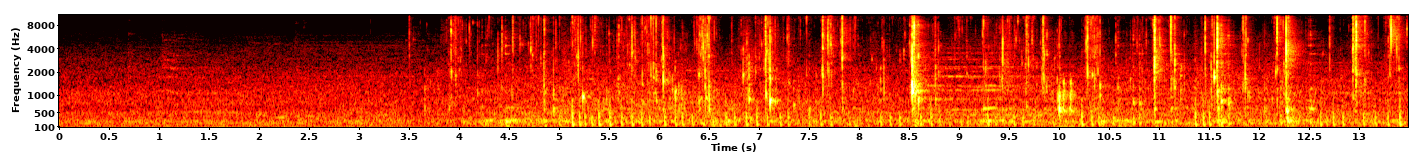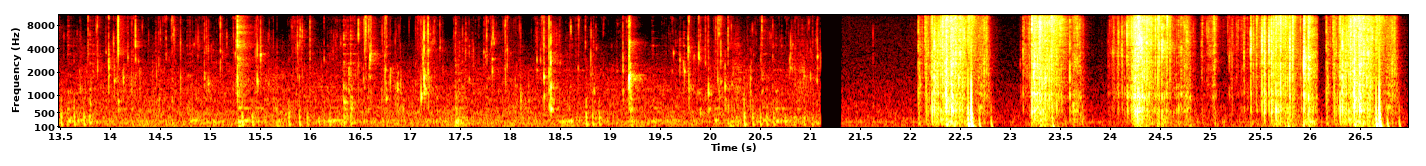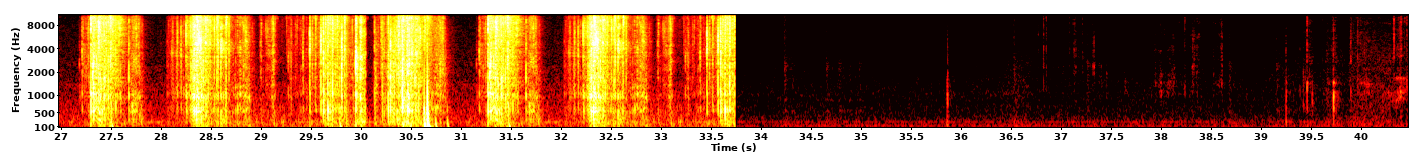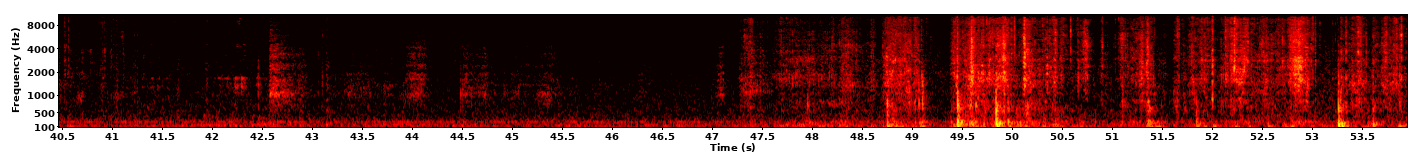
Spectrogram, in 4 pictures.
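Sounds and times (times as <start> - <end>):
slime crunching squeezes: 22.1 - 33.8.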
